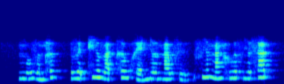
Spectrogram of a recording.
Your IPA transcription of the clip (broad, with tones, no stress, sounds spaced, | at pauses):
ŋ o˨˩˦ v ə˨˩˨ m h ə˦˥ k̚ | v ɛ˨˩ t̚ x i˧ ə̯ v a˨˩ t̚ x ə˧ w x ɛ˨˩˨ ɲ əː˧ ŋ a˧˥ w s ɨ˨˩˨ | f i˧˥ ə̯ ŋ a˧˥ ŋ h u˧ ə̯ f i˧ ə̯ s a˦˥ t̚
